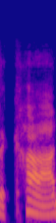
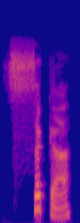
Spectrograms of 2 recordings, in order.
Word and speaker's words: Sukha: But as I understand it, the emphasis is on the second syllable, thus the line over the A, so it's Sukha, not Sukha, because she's no Sukha.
